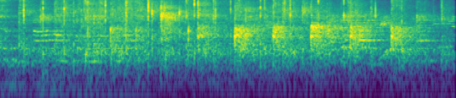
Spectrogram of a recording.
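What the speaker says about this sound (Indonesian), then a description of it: "Kasih tepuk tangan untuk teman-teman" A school classroom in Indonesia breaks into applause for presenting classmates: a few seconds of uneven, fairly close clapping in rising and falling bursts.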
